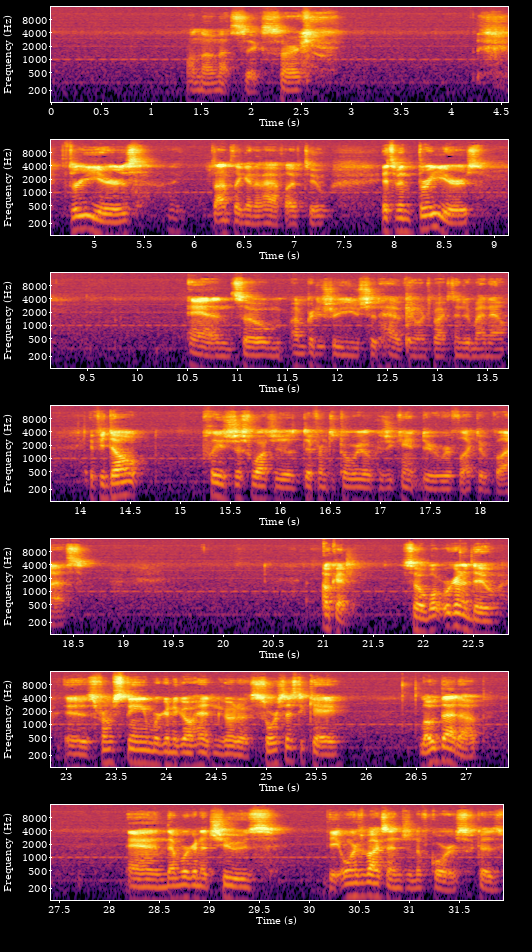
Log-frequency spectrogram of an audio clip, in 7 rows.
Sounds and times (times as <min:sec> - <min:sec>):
Speech: 0:01.4 - 0:03.0, 0:04.3 - 0:09.0, 0:10.5 - 0:18.8, 0:21.0 - 0:25.8, 0:26.4 - 0:27.3, 0:28.2 - 0:31.9.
